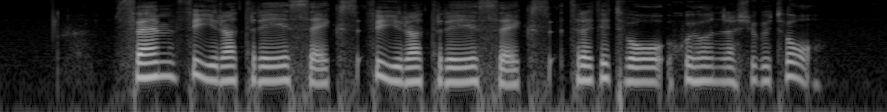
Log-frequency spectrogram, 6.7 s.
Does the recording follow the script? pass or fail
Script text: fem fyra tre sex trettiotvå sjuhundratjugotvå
fail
